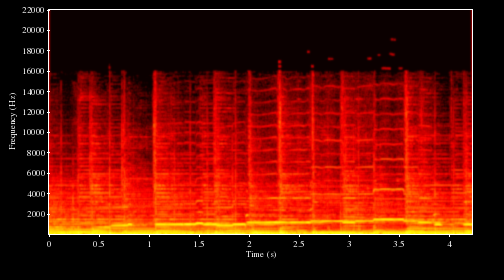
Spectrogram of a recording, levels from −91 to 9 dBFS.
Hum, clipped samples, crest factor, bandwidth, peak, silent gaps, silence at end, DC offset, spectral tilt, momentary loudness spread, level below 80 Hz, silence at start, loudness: none; under 0.1%; 12 dB; 15 kHz; -2 dBFS; none; 0 s; under 0.1%; -6 dB/octave; 2 LU; -20 dBFS; 0 s; -16 LUFS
